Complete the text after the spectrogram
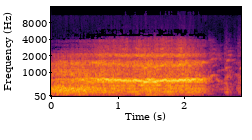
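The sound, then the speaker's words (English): A recon car rushes in on a road with engine roar and a long, high tire squeal as it skids to a stop, loud, then the sound cuts off into near silence. “There's a recon car coming up.”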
